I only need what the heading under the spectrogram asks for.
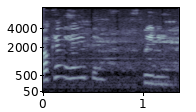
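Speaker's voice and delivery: mocking, high sarcastic delivery. Showing how not to thank gossipers: sarcastic tone. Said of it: "That's sarcastic".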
